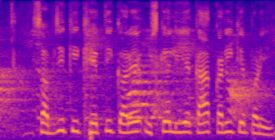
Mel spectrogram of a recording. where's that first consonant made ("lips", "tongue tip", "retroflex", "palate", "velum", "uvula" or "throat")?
tongue tip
